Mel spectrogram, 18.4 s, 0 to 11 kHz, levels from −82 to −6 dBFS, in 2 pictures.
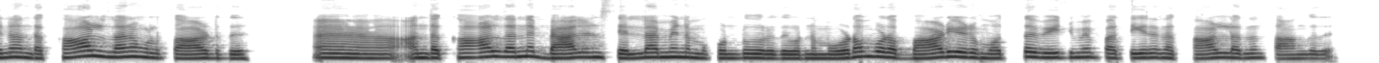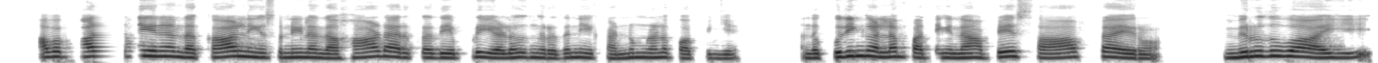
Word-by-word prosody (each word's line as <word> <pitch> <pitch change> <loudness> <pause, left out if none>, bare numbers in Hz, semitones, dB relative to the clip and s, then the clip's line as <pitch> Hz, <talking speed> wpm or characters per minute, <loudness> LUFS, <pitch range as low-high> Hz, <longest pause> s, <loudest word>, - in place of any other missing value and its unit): ஏன்னா 215 +3 +1
அந்த 180 -2 -1
கால் 255 +6 +3
தான 230 +2 +3
உங்களுக்கு 195 -4 -3
ஆடுது? 175 -1 -2 0.5
அ - - +1 0.6
அந்த 190 0 +2 0.2
கால் 220 +4 +1
தான 240 +2 +2
பேலன்ஸ் 210 +3 +1
எல்லாமே 215 +3 +1
நமக்கு 180 -2 -3
கொண்டு 175 +2 -2
வருது? 170 -1 0 0.2
நம்ம 170 0 -1
உடம்போட, 230 -1 +2
பாடியோட 205 +3 +2
மொத்த 180 +6 -2
வெயிட்டுமே 205 +2 -1
பார்த்தீங்கன்னா 190 +1 -1
அந்த 185 - -2
கால்ல 190 +2 -1
தான் 195 -1 -6
தாங்குது. 170 +1 -5 0.6
அப்ப 235 +1 +1
பார்த்தீங்கன்னா, 250 +1 +1
அந்த 205 - +3
கால் 240 +4 +4
நீங்க 210 -2 0
சொன்னீங்களே 205 -1 0
அந்த 175 -1 +2
ஹார்டா 235 +4 +2
இருக்குறது 195 -1 -1
எப்படி 220 +3 -2
எளகும்ங்கிறத 195 -1 0
நீங்க 190 -1 -3
கண்ணு 180 +4 -1
முன்னால 205 0 0
பார்ப்பீங்க. 170 0 -5 0.5
அந்த 185 0 +1
குதிங்கால்லாம் 230 -1 +3
பார்த்தீங்கன்னா, 195 0 0
அப்டியே 225 +6 +2
சாஃப்டா 220 +4 0
ஆயிரும் 170 -3 -1 0.5
மிருதுவாகி 230 -6 +3
200 Hz, 155 wpm, -23 LUFS, 185-225 Hz, 0.6 s, கால்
